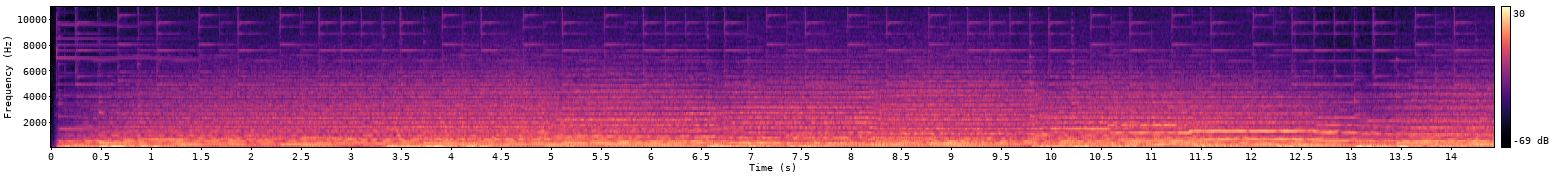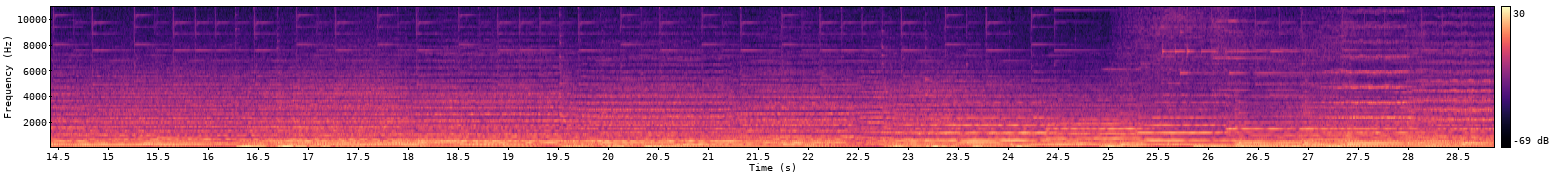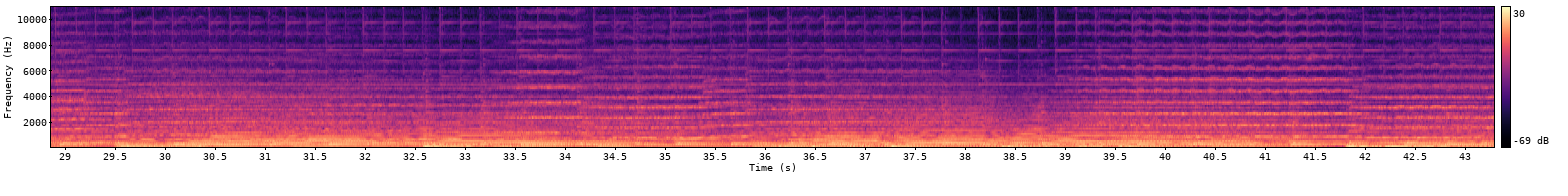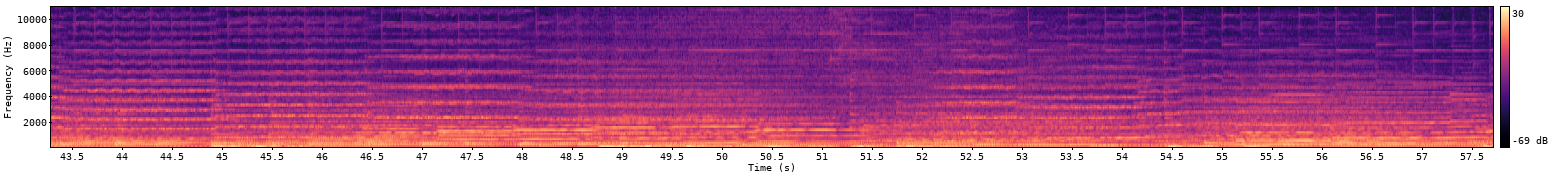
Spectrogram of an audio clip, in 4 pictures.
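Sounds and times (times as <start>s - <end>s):
strings and woodwinds: 0.0s - 57.7s
violin melody in E minor for game menu: 0.0s - 57.7s.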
